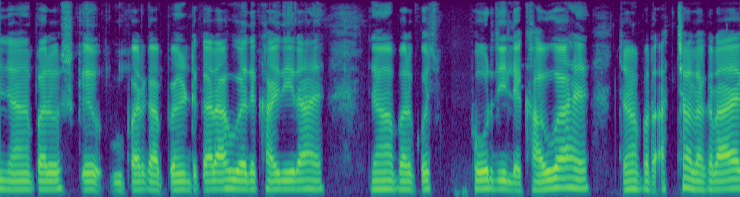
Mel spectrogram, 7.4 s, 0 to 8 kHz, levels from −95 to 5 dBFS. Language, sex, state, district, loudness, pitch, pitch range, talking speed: Hindi, male, Chhattisgarh, Bilaspur, -18 LUFS, 125 Hz, 125-130 Hz, 210 wpm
